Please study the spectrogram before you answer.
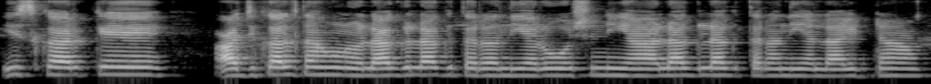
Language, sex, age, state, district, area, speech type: Punjabi, female, 45-60, Punjab, Jalandhar, urban, spontaneous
